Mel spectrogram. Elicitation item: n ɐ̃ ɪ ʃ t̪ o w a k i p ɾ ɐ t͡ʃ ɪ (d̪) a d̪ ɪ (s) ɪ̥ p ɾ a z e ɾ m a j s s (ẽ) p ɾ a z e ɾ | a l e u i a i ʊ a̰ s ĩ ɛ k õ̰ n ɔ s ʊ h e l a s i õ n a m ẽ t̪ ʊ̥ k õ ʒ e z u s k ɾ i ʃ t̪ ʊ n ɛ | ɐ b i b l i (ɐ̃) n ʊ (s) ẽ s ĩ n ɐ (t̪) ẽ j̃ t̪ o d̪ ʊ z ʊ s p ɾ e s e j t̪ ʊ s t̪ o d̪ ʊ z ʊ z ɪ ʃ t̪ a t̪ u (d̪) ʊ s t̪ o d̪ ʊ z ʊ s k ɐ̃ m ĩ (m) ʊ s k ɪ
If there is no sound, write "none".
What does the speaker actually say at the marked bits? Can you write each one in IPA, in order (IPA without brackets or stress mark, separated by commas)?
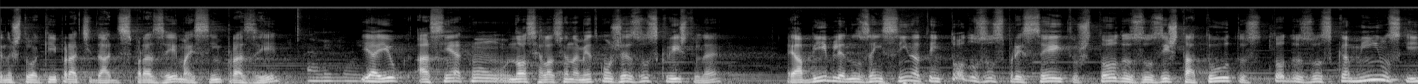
d̪, s, ĩ, ɐ, z, t̪, t̪, ɲ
